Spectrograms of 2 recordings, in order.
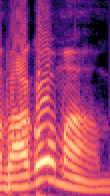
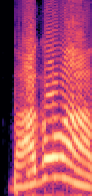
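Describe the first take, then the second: First: The cry already fading; softer repeated call. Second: High, loud cry after fleeing men; shouted call. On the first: Shelo calling again to his fleeing men, softer. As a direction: repeat the call, less forceful. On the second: Shelo shouting to his fleeing Kathis, loud cry. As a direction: yell it out across the field. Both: A narrator's reading. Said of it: "શેલાએ સાદ દીધો".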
